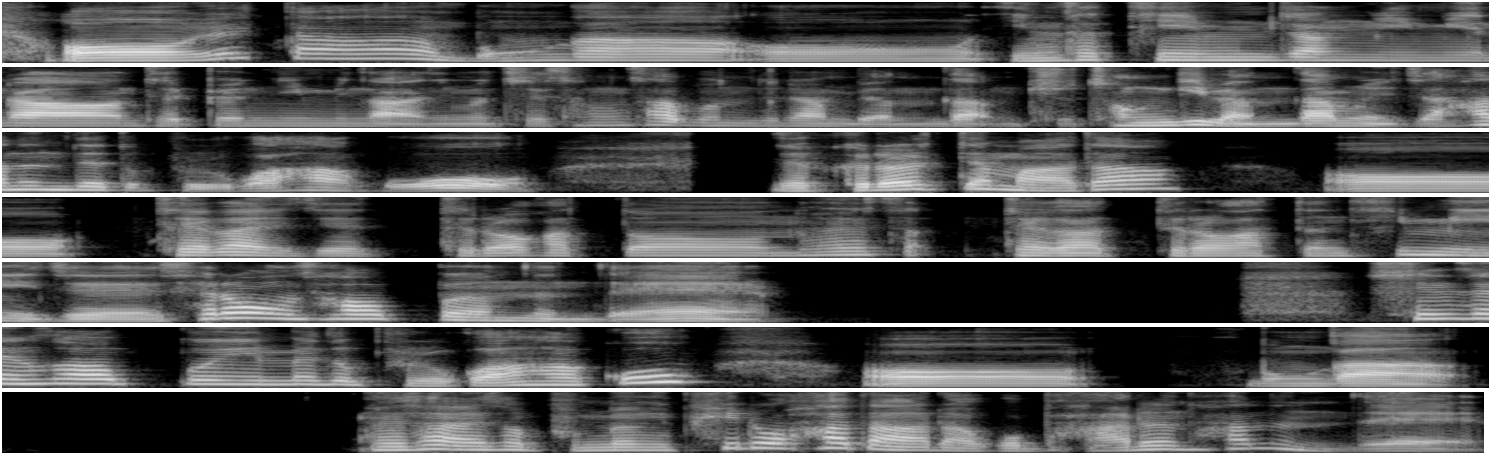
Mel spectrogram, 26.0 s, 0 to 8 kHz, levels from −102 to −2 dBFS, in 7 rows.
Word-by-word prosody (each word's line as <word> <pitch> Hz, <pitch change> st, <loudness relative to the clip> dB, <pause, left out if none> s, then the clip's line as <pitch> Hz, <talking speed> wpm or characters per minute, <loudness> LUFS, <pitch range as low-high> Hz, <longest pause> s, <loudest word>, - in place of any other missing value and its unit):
어 135 Hz, +1 st, +10 dB
일단 225 Hz, -, -2 dB
뭔가 145 Hz, +3 st, -2 dB
어 110 Hz, 0 st, -8 dB
인사팀장님이랑 135 Hz, -3 st, +1 dB
대표님이나 120 Hz, -2 st, -6 dB
아니면 100 Hz, +1 st, -8 dB
제 110 Hz, -, -10 dB
상사분들이랑 135 Hz, -4 st, -7 dB
면담 95 Hz, +3 st, -5 dB
규 -, -, -11 dB
정기 140 Hz, +5 st, 0 dB
면담을 120 Hz, -1 st, +1 dB
이제 -, -, -9 dB
하는데도 170 Hz, -4 st, 0 dB
불구하고 125 Hz, +1 st, 0 dB, 0.6 s
이제 125 Hz, -, -2 dB
그럴 165 Hz, +6 st, +7 dB
때마다 195 Hz, -, +1 dB, 0.4 s
어 115 Hz, 0 st, 0 dB, 0.2 s
제가 150 Hz, 0 st, +2 dB
이제 115 Hz, -2 st, -10 dB, 0.2 s
들어갔던 135 Hz, +1 st, -5 dB
회사 170 Hz, +1 st, -7 dB, 0.2 s
제가 130 Hz, -2 st, 0 dB
들어갔던 125 Hz, 0 st, -4 dB
팀이 145 Hz, -1 st, -5 dB
이제 100 Hz, -1 st, -2 dB
새로운 240 Hz, -, +6 dB
사업부였는데 125 Hz, -, 0 dB, 1.5 s
신생 220 Hz, 0 st, 0 dB
사업부임에도 200 Hz, -5 st, +2 dB
불구하고 170 Hz, -, +2 dB, 0.4 s
어 110 Hz, 0 st, +3 dB, 0.4 s
뭔가 115 Hz, -2 st, +2 dB, 1.0 s
회사에서 170 Hz, -1 st, +1 dB
"분명히 145 Hz, +1 st, -6 dB
필요하다."라고 165 Hz, -, 0 dB
말은 175 Hz, +9 st, -3 dB
하는데 225 Hz, -, -8 dB
135 Hz, 270 characters per minute, -24 LUFS, 115-170 Hz, 1.5 s, 어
